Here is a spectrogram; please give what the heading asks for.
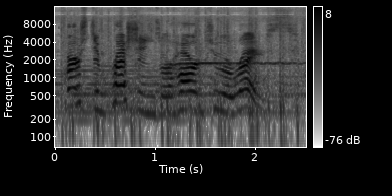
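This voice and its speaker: An actress playing a spirited, sharp-tongued young rancher woman of the Old West, with a wry, teasing delivery for a video game. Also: high-pitched, over music, low-quality recording. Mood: brisk, lively. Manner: wry, teasing, brisk, plain-spoken. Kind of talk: video game cutscene acting.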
